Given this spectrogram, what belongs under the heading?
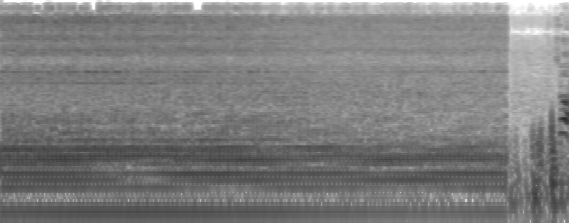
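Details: Free Cub Cadet push mower (probably MTD, Powermore engine) after carburetor cleaning and wheel repair: steady, even drone with no misses or knocks until shut off; normal running.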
